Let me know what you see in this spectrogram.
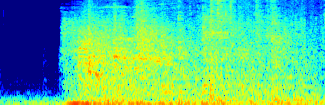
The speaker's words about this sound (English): a metal chair goes flying past her. She spins around, startled.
